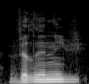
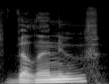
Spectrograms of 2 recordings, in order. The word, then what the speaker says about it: Villeneuve: Well, first of all, it was directed by this guy named Denis Villeneuve. I can't pronounce his name. I think it's Villeneuve.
